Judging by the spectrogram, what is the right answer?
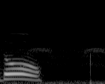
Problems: none marked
